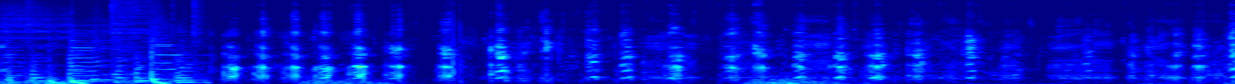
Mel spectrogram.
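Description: Pigs grunting and oinking in a rapid series of short nasal bursts, with a brief burst of music at the start.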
